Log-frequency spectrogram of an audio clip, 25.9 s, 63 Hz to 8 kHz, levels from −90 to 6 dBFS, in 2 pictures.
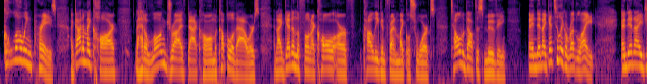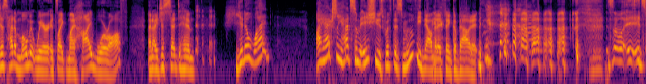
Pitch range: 125-185 Hz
